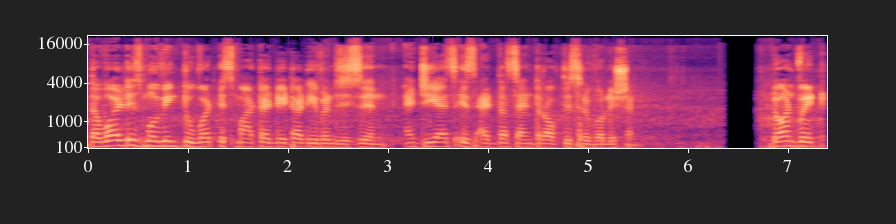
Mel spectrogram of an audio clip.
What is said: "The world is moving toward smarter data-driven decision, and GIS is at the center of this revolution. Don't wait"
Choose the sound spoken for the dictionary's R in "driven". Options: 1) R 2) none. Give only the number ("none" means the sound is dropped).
2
